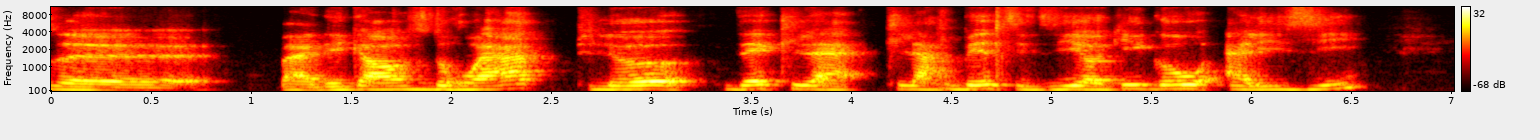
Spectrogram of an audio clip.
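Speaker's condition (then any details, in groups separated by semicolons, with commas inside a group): Stuttering; genetic and neurological; stutters in daily life, partial control keeps spontaneity, full control would need changed voice; repeated sounds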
